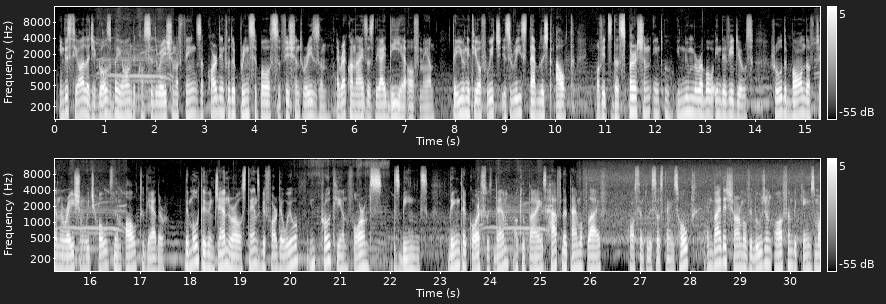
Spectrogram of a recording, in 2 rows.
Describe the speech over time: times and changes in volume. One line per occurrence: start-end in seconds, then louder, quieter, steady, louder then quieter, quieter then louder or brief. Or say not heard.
0.1-30.5 steady.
